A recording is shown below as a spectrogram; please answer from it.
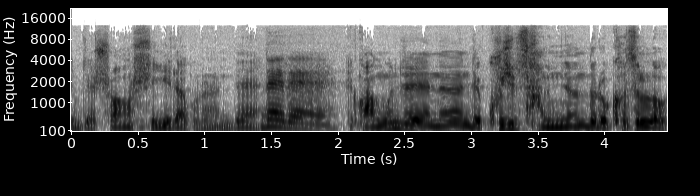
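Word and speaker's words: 双十一: 그걸 중국 발음으로 이제 슈앙11이라고 그러는데, 관군제는 이제 93년도로 거슬러 갑니다.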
